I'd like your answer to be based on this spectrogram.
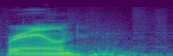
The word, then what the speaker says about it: Braun: It's pronounced Brown. – I say Chris Braun. I like Braun better. I like Braun better. I refuse to call him Brown because it's B-R-A-U-N.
